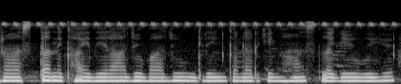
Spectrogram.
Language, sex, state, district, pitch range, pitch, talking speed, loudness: Hindi, female, Jharkhand, Jamtara, 165-170 Hz, 165 Hz, 210 wpm, -15 LUFS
